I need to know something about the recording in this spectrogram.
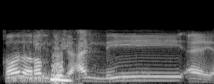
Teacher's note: مد منفصل يمد بمقدار 4 حركات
